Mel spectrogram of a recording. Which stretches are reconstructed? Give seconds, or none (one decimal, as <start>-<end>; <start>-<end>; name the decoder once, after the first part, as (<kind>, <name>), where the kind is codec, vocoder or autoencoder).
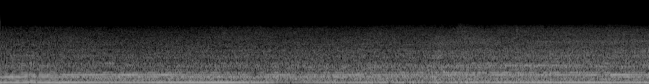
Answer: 0.0-0.6 (vocoder, Vocos)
